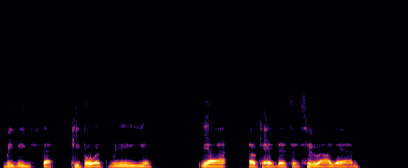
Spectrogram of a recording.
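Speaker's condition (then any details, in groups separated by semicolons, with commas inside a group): Speech impediment; pretty good speaker when comfortable, drama club and debate team experience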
